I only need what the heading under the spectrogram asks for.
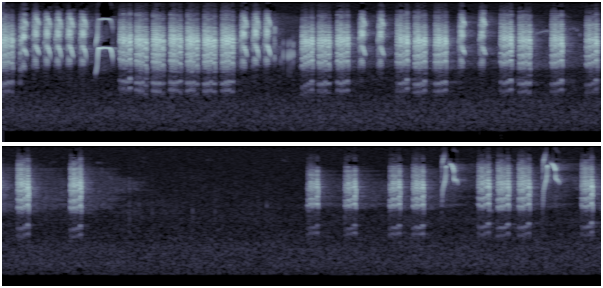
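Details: Sedge warbler chattering song with a fast rattle and buzzy phrases, a quiet gap of nearly two seconds, then resumed clicks and sweeter upward-slurred whistles, possibly mimicry.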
